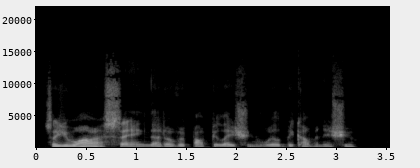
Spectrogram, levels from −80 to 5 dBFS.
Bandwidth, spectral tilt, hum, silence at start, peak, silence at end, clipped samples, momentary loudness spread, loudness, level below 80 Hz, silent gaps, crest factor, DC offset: 14.5 kHz; -5 dB/octave; none; 0.1 s; -16 dBFS; 0.35 s; under 0.1%; 10 LU; -35 LUFS; -64 dBFS; none; 20 dB; under 0.1%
